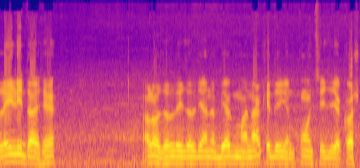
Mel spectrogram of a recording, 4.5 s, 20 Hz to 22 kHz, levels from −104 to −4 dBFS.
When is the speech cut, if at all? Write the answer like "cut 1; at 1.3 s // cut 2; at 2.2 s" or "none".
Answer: none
